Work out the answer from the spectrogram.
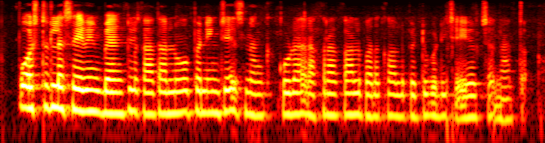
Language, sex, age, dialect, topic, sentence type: Telugu, female, 31-35, Southern, banking, statement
